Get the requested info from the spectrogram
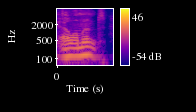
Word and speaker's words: LMNT: But if you look it up online, it's just the letters LMNT, but you pronounce it Element.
